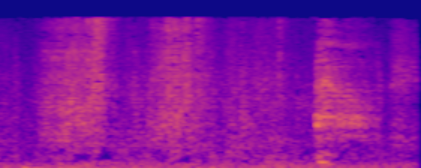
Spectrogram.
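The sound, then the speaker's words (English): Curtains being drawn back in a bedroom, a soft, breathy swishing and rubbing of fabric that runs in waves and ends with a firmer sliding scrape. “Just wait there a minute, Mum, and I'll draw these curtains back.”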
